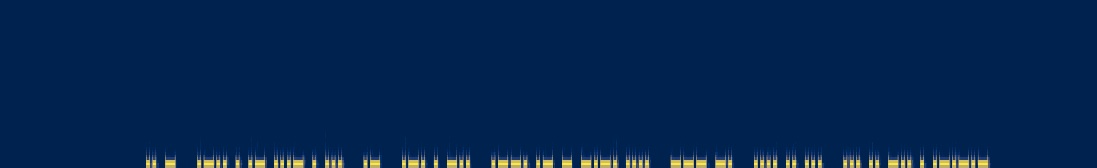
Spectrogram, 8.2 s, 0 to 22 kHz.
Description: Morse code, heard as a keyed tone, about 50 wpm, 700 Hz. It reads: IT LEAVES A RED PATCH ON HIS SIDE.
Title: A Sound Of Thunder 50wpm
